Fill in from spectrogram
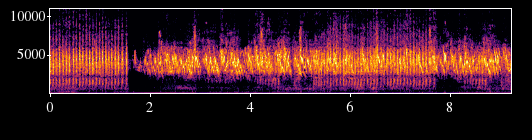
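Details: Eurasian tree sparrows fighting: an opening burst of rapid chirping gives way to a long, quavering chatter of high twittering notes that rise and fall in quick succession.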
